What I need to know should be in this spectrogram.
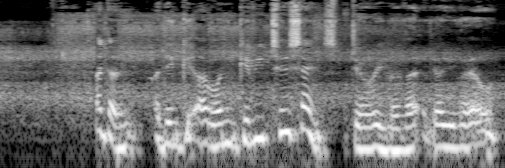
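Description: A man speaks in a low voice close to the microphone.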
